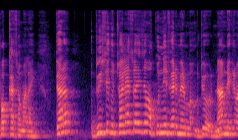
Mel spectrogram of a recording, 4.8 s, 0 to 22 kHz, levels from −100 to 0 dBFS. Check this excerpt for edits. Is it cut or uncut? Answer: uncut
